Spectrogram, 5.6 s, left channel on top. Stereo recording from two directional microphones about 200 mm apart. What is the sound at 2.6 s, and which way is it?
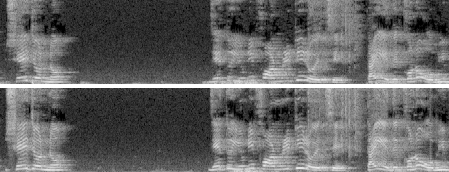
A woman's voice, 45° right (ahead or behind).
